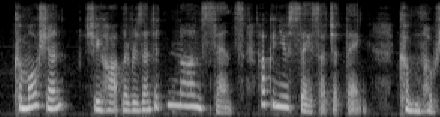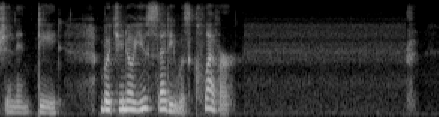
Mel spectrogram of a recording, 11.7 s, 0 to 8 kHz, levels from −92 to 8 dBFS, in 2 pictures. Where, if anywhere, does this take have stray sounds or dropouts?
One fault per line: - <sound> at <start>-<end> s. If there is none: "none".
none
